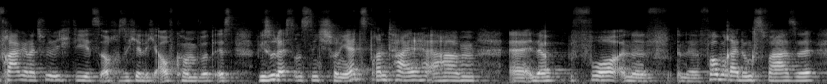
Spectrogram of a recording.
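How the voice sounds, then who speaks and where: Speech moves at a moderate pace with monotone, flat intonation. Noticeable background noise is present. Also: woman. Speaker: beauty and lifestyle YouTuber. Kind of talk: casual vlog. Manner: halting, many fillers.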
